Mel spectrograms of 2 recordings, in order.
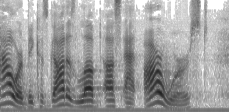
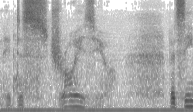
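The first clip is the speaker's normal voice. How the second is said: normal talking voice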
